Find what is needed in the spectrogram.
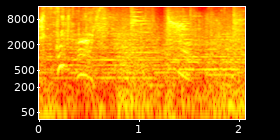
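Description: Dramatic background music over sword-fight sound effects: repeated sharp clashes and hits.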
